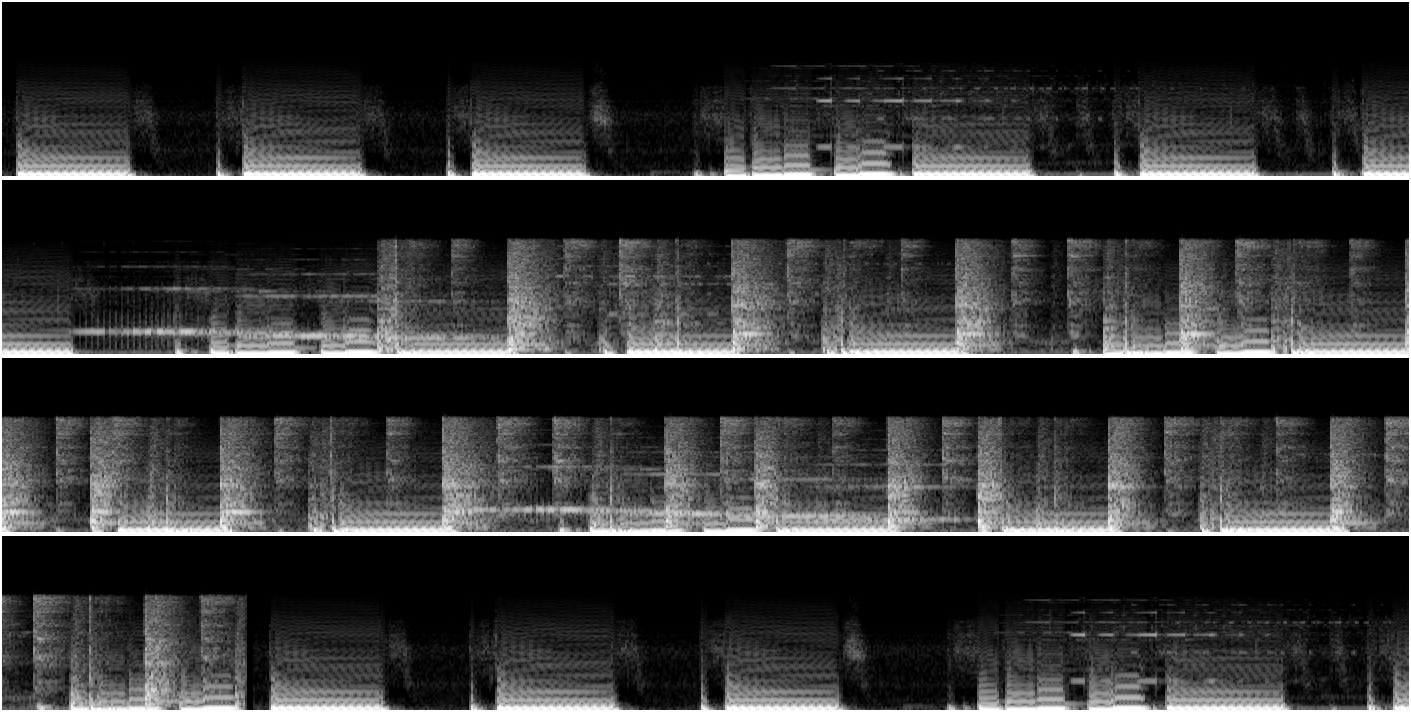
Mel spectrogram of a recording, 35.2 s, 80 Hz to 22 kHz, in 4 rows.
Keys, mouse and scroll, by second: 0.1 click, 0.8 scroll down 2, 1.8 click, 2.7 click, 4.9 click, 5.6 click, 7.4 click, 8.3 click, 9.5 click, 10.4 click, 10.4 click, 11.6 click, 13.0 click, 13.1 click, 14.3 click, 15.8 click, 17.3 click, 19.3 click, 21.2 click, 23.9 click, 25.4 click, 26.0 click, 27.2 click, 27.4 click, 28.3 click, 29.3 click, 30.0 click, 30.7 scroll down 2, 31.7 click, 33.2 click, 34.1 click.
